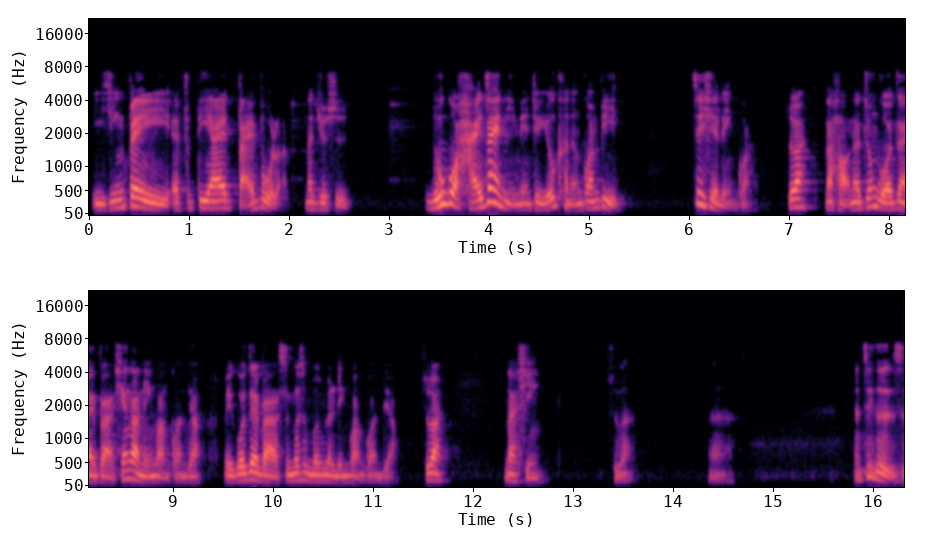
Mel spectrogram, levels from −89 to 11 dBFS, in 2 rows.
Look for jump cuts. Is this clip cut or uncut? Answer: cut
